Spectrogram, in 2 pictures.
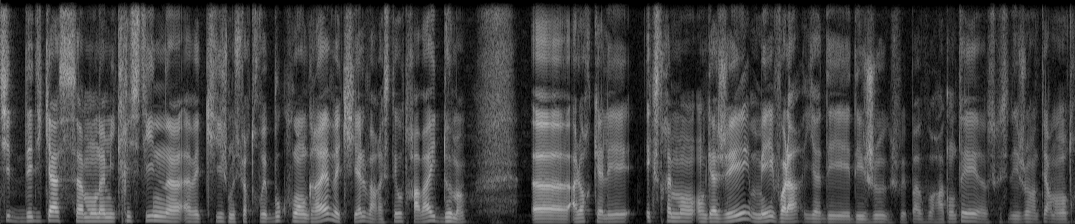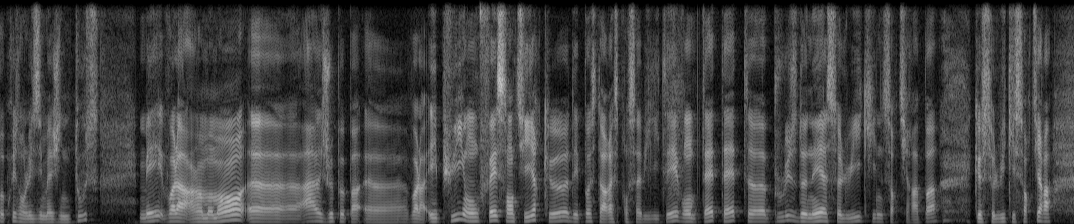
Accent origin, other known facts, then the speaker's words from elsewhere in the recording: France; En plus, on est français, donc on a tendance à être à prendre beaucoup de choses là-dessus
